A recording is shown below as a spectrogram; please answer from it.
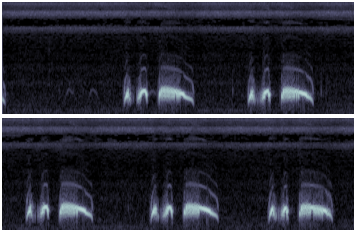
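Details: Decoy cooing of a spotted dove used to pull in males and females; five evenly spaced phrases, each a double short coo leading into a long, downward-sliding coo, against a silent background.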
